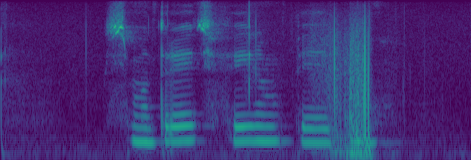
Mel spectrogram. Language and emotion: Russian, sad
